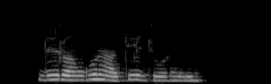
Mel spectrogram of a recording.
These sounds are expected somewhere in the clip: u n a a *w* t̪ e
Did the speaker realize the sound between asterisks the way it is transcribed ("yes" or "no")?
yes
